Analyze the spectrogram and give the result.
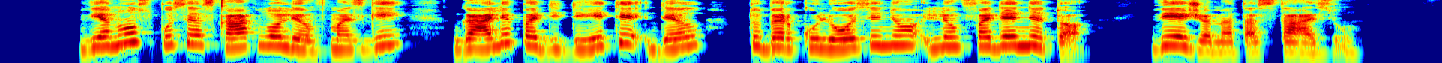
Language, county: Lithuanian, Šiauliai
